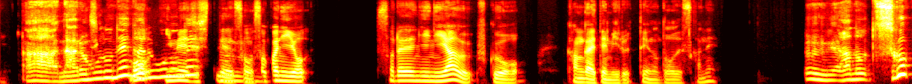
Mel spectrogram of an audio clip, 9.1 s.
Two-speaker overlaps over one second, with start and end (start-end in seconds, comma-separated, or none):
0.9-2.7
